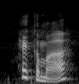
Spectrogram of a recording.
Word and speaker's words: jicama: because it starts with a J, but it is pronounced jicama.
